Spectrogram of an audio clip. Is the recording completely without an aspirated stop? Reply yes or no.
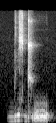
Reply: yes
